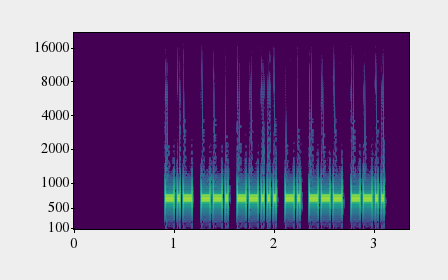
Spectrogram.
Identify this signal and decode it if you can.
Morse code, heard as a keyed tone, about 40 wpm, 700 Hz. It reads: KG7NOZ
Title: USA Call Signs - 6 Characters - 40wpm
